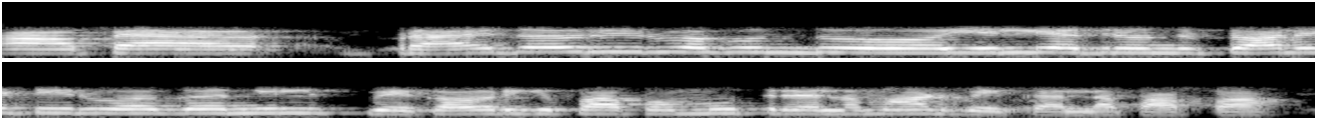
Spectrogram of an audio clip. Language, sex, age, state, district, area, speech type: Kannada, female, 60+, Karnataka, Dakshina Kannada, rural, conversation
